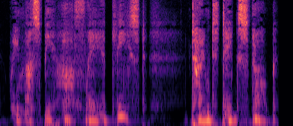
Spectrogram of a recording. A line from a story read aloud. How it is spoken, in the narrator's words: whispering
